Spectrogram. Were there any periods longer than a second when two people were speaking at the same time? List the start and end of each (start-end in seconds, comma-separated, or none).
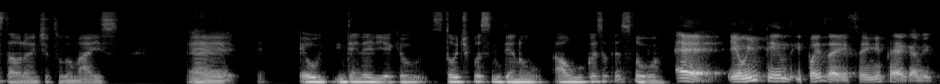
none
